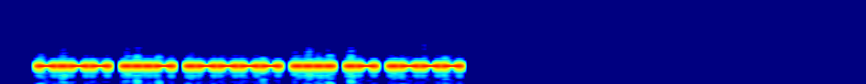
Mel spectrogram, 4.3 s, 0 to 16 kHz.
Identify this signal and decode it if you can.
Morse code, heard as a keyed tone, about 46 wpm, 700 Hz. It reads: YV1HAJ
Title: DXCC-100 Call Signs - 6 Characters - Repeated 2x - 45wpm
